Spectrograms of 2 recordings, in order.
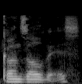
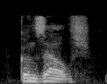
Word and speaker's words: Gonzalez: I pronounce it Gonzalez. – And then if you want to add a little Portuguese accent to it, how would it be? – I never do this. You would say... Gonzalez.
